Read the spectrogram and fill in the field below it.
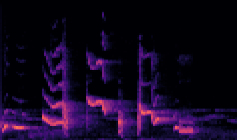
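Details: Oriental magpie-robin seeking rivals, a song that prompts quiet birds to sing; five loud, rich whistled phrases, some sweeping upward, others dropping steeply, ending in a lower warble.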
